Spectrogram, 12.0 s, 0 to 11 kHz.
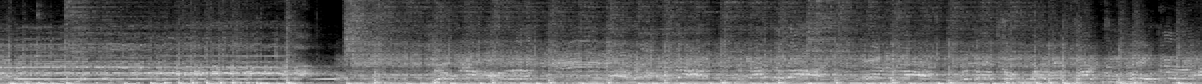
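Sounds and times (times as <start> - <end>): bass guitar: 0.0 - 12.0
distorted electric guitars: 0.0 - 12.0
drum kit beat: 0.0 - 12.0
singer shouting: 4.3 - 12.0.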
